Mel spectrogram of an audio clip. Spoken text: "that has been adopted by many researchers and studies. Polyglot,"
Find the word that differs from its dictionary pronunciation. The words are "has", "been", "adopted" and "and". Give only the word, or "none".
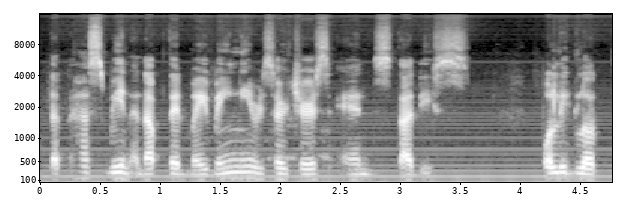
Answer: has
